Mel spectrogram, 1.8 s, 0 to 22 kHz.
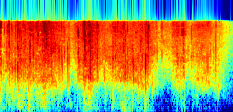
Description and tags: ppk-crunch-16
Short sound of paper being handled. Part of a percussive kit with paper-sounds.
